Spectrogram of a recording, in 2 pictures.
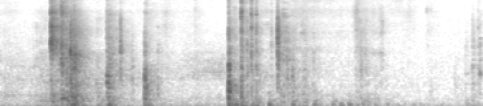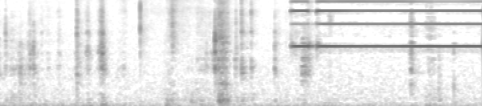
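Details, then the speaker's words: Industrial welding turntable that keeps tripping the breaker: after a few handling clicks, the continuity meter gives a steady, unbroken high beep across live and neutral, confirming a dead short on the control board, which is to be removed. "so that's a lot of neutral inputs to the board and you can hear that's a dead short so i'm going to whip this board out"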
